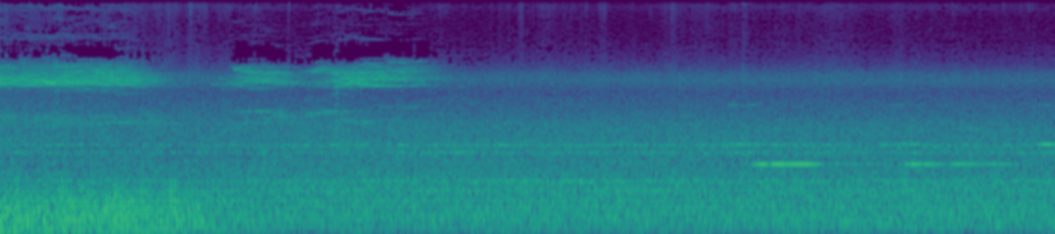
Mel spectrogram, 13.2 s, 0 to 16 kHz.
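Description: E7-series Shinkansen train braking to a stop at the platform, with a high brake squeal that fades out about five seconds in, leaving a steady rumble.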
